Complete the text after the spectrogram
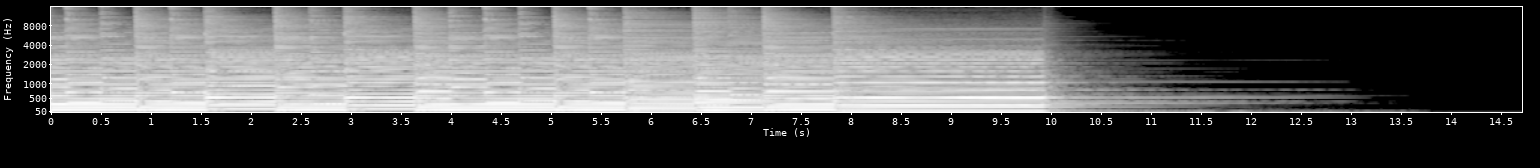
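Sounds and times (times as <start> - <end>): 
minuet: 0.0 - 11.1.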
